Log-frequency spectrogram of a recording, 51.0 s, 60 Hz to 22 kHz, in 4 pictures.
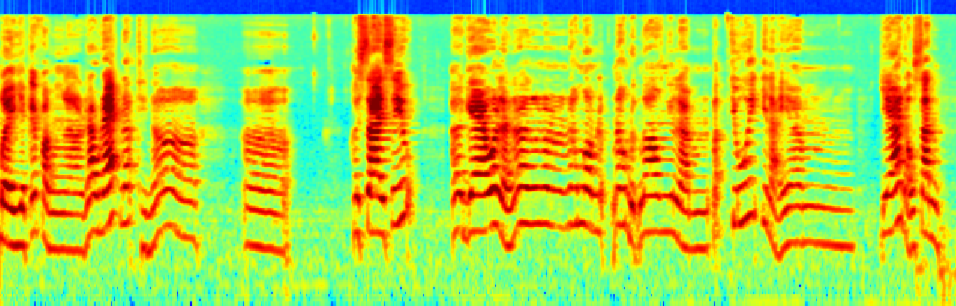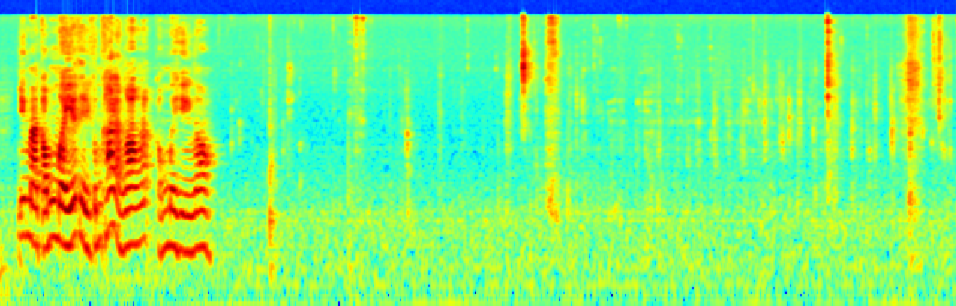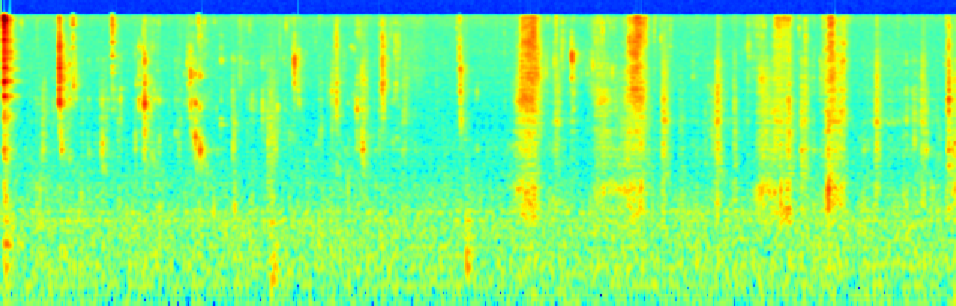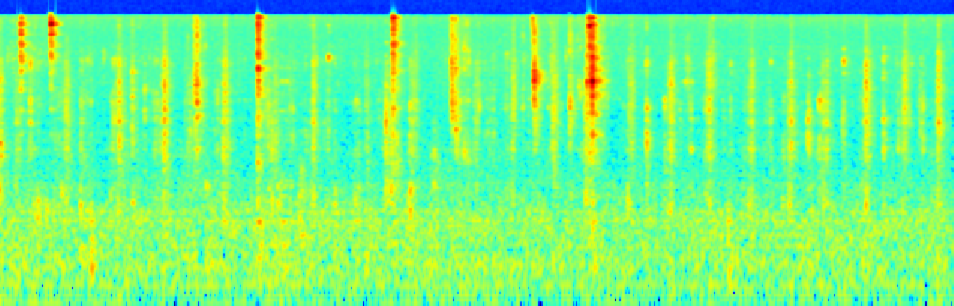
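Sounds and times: chewing noodle soup: 0:15.8 - 0:31.8, 0:32.6 - 0:50.9.

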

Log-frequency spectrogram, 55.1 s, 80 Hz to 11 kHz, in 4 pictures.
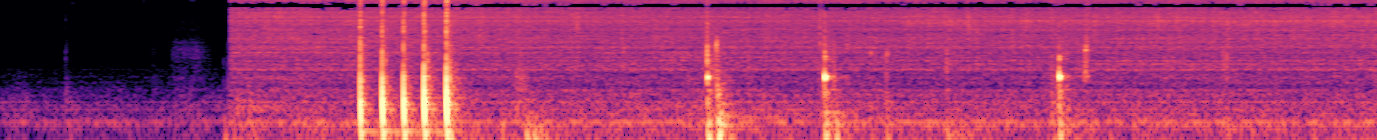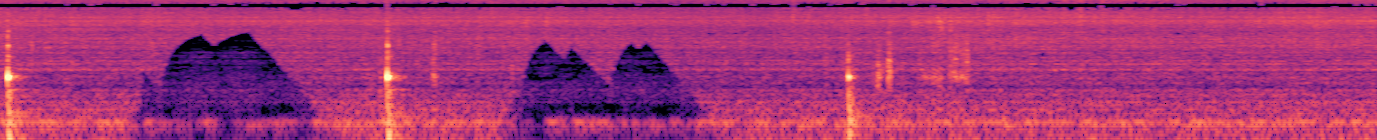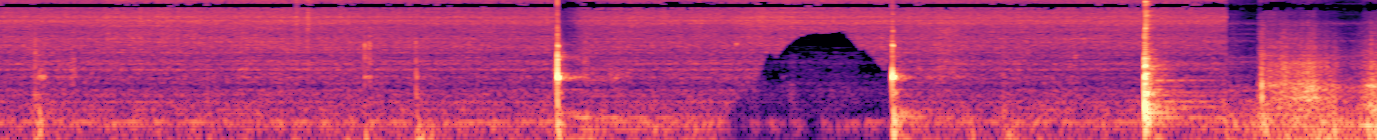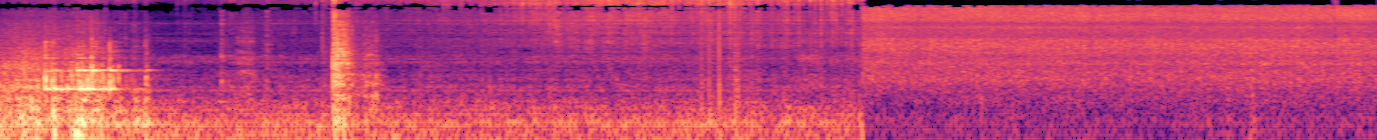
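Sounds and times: faint hiss: 0:02.3 - 0:40.4, 0:42.1 - 0:55.0
knife knocking on cutting board: 0:07.1 - 0:07.4.

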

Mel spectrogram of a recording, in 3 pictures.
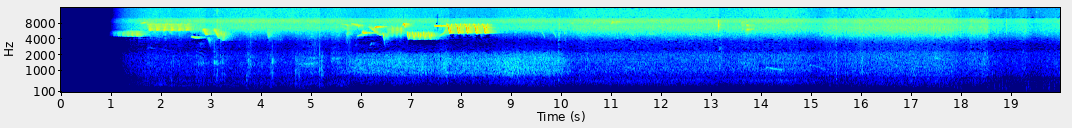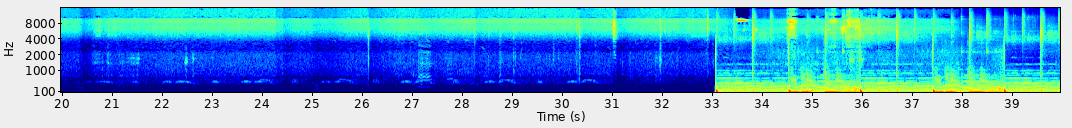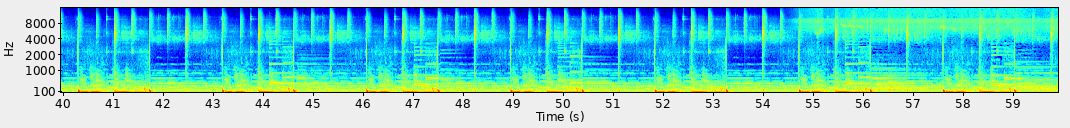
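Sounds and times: songbirds trilling: 0:01.1 - 0:11.5, 0:13.1 - 0:15.4, 0:20.6 - 0:24.3, 0:31.9 - 0:52.6, 0:53.3 - 0:59.9
steady high-pitched hiss: 0:01.1 - 0:59.9.

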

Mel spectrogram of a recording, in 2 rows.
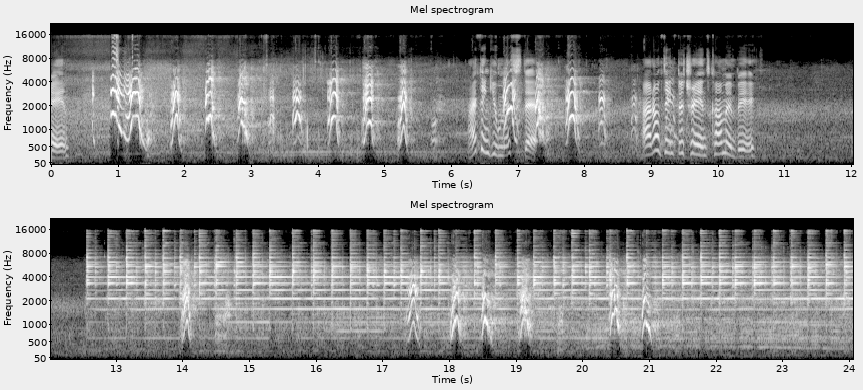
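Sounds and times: railroad crossing bell ringing: 0:00.0 - 0:10.5, 0:12.5 - 0:24.0
small dog whining: 0:00.9 - 0:05.9.

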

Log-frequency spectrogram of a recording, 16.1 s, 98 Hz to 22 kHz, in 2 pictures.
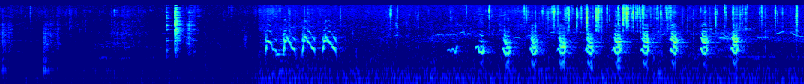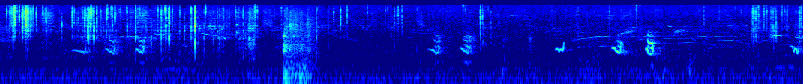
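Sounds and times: fowl calling: 0:02.6 - 0:03.4.

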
